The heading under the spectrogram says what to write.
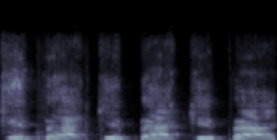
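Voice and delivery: put-on repeated high yell. Retelling yelling at a player from the sideline: imitating own past yelling. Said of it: "I'm yelling at him".

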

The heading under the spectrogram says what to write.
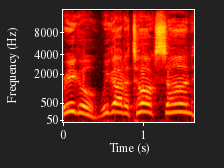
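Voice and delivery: high, booming bumpkin drawl. Retelling a scene where the American bursts in: hick voice. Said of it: "impression number one".

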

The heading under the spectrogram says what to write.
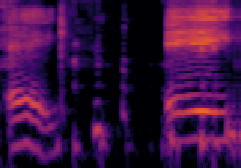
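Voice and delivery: egg said with a wide-open mouth. Showing how they pronounce the word, saying egg with a big mouth. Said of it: "I do say it with a big mouth".

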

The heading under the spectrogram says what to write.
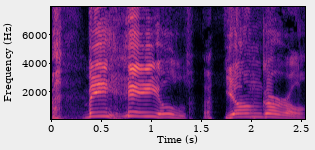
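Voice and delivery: put-on Southern US accent. Acting out someone casting a demon out of a girl, Southern accent. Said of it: "Only in a Polish accent instead of this southern one".

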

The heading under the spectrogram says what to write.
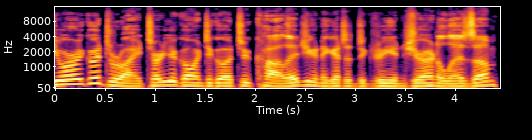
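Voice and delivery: ordinary talk, nothing marked

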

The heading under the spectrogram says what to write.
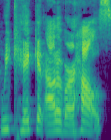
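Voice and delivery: usual speaking voice

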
